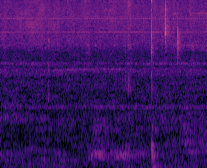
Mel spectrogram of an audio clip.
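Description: Faint handling noises from hands working the fly at the tying vise: a soft rustle and a few small clicks about a second and a half in.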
